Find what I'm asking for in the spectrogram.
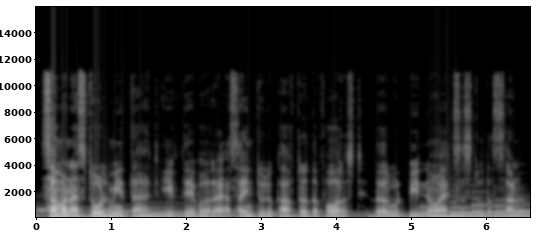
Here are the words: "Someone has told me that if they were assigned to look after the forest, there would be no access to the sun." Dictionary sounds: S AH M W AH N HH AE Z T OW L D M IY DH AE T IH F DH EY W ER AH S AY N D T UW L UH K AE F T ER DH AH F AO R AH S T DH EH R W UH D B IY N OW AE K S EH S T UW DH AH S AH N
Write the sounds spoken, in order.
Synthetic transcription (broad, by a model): S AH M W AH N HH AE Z T OW L D M IY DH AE T IH F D EY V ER AH S AY N D T UW L UH K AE F T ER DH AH F AO R AH S T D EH R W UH D B IY N OW AE K S EH S T UW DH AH S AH N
